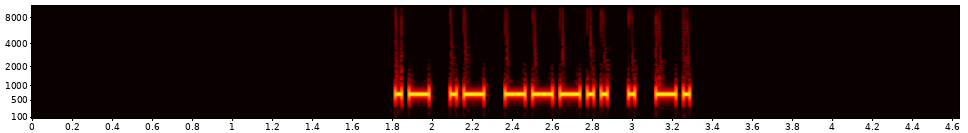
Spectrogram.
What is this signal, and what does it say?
Morse code, heard as a keyed tone, about 34 wpm, 700 Hz. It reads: AA8EN
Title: USA Call Signs - 5 Characters - Repeated 2x - 35wpm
